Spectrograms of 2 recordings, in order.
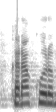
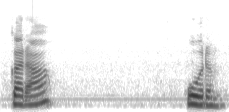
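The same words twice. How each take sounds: First: Said in the usual way. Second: Karakoram in two slow parts, long pause before quorum; slow dictation. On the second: Shown as a demonstration. Teacher names the range for students, Karakoram slowly broken in two. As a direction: spell out Karakoram by ear, very slowly.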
